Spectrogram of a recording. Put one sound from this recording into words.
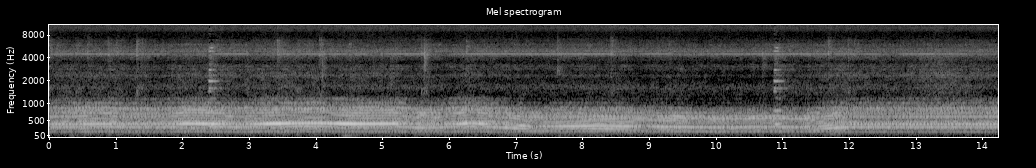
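A propeller plane's engine drones steadily, rising and falling in pitch.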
